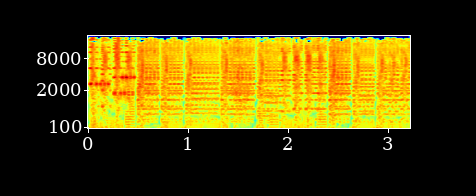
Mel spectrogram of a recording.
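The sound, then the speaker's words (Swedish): A loud, dense stretch of upbeat video game music in its original version plays on its own, with layered synth tones over a steady, driving beat and regular rhythmic hits, no voices. “Den låter så här i original.”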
